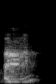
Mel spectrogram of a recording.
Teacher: Ta itu ada hamas sedikit. Ya. Hamasnya agak ringan. Tidak sekedar ta.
